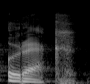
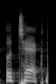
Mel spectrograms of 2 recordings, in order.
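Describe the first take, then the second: First: "attack" with the T softened to a tap; wrong tapped T. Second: "attack" with a fully sounded T; correct crisp T. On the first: Teacher showing what it is not, tapped T. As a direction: say "attack" like uh-RACK. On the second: Teacher giving the right form, crisp T. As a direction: say "attack" as uh-TACK. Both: Shown as a demonstration. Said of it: "não é attack".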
